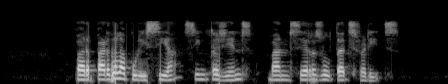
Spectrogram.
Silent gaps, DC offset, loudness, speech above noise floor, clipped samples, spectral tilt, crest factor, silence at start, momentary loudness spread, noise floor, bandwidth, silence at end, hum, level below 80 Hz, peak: none; under 0.1%; -19 LUFS; 47 dB; under 0.1%; -4 dB/octave; 20 dB; 0.75 s; 12 LU; -65 dBFS; 8.2 kHz; 0.5 s; none; -52 dBFS; 0 dBFS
